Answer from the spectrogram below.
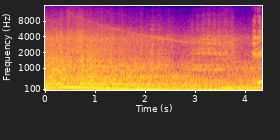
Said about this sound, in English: You can see when I rev it.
